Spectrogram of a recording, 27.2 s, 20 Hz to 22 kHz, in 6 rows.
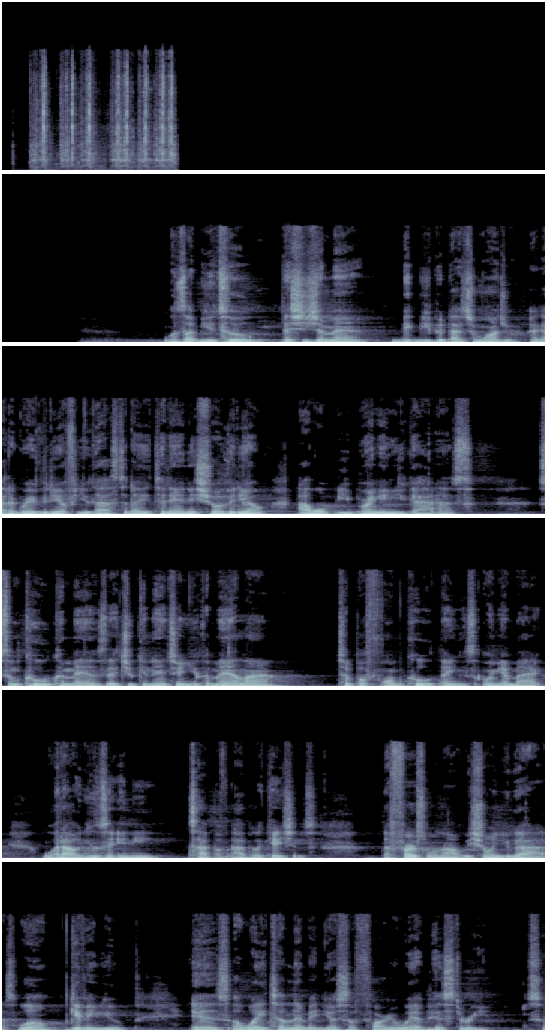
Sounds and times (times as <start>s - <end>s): Speech: 5.9s - 27.1s.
